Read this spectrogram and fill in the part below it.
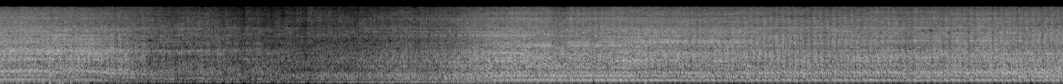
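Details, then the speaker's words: Hero Duet scooter engine with a harsh tinny clatter at about four beats a second, caused by a loose nut on the engine cooling fan under the clutch cover. "ये इसी का नट जो है ढीला हो गया था, इसके लिए ये आवाज़ कर रहा था बहुत ज़्यादा।"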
